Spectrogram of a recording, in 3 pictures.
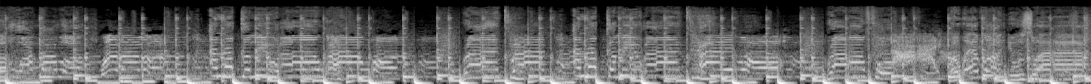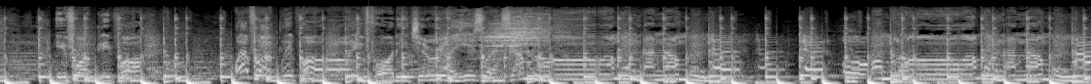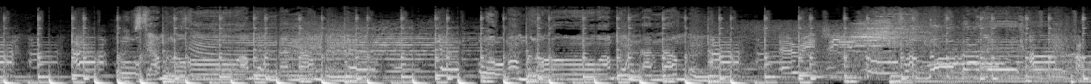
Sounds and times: Soundtrack music: 0.0s - 32.7s.

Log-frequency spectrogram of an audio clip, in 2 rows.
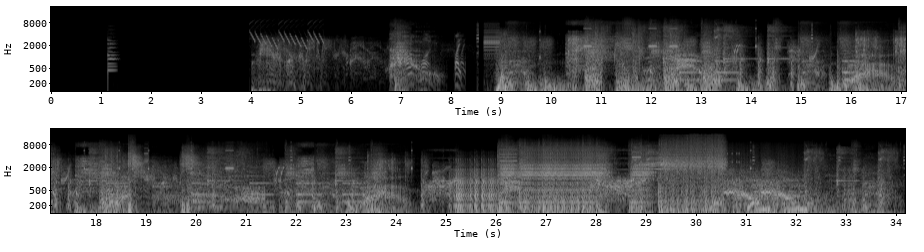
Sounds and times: Speech: 6.8s - 8.3s, 24.6s - 25.2s.

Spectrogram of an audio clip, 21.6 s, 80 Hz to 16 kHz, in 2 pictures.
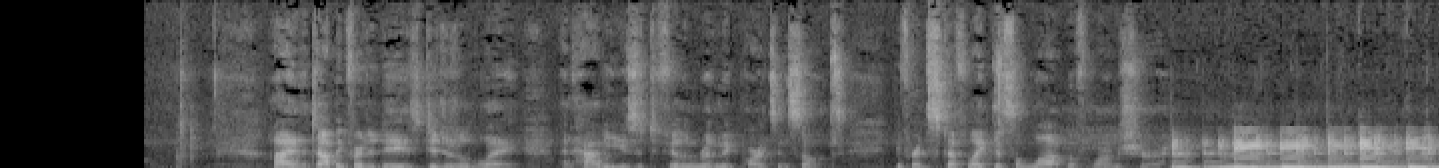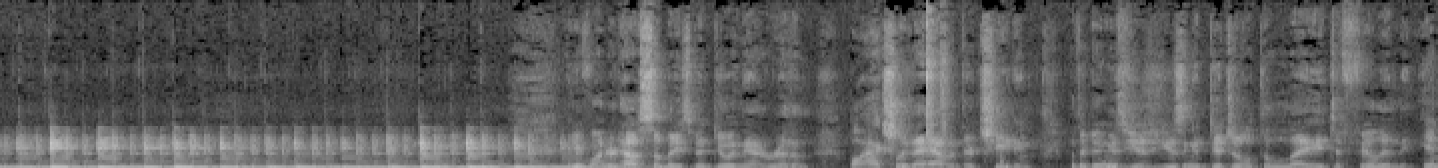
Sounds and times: Speech: 2.0s - 8.8s, 15.1s - 21.5s
Guitar: 8.8s - 15.9s.

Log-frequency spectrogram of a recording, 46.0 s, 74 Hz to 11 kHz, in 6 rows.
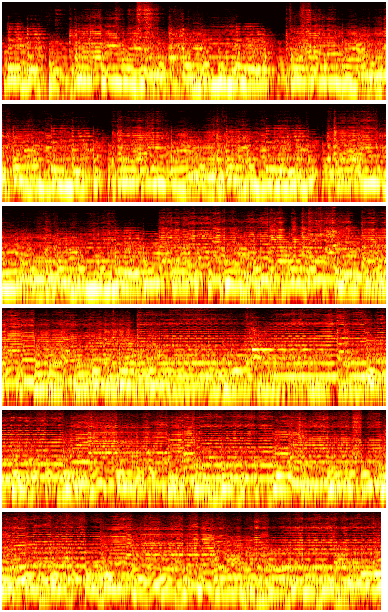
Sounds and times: Cello: 0.0s - 45.9s.

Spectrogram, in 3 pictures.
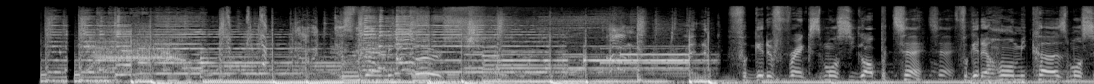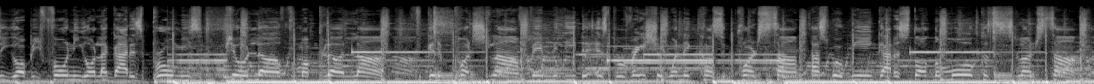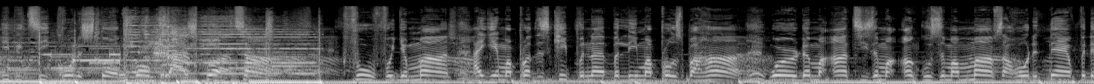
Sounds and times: Hip hop music: 0.4s - 32.8s.

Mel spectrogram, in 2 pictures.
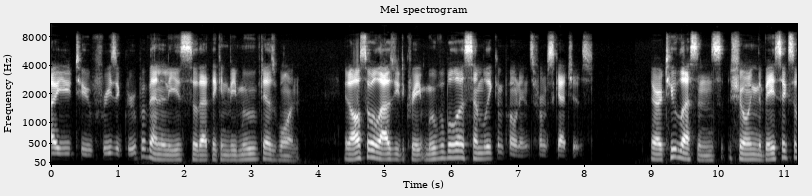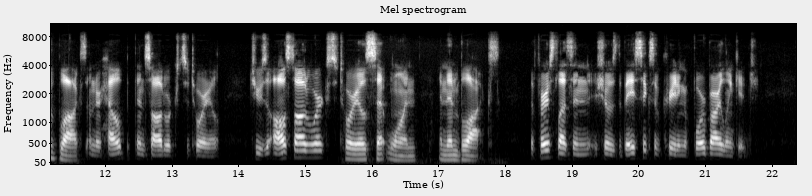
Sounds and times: Speech: 0.0s - 3.8s, 4.4s - 8.2s, 9.0s - 21.8s.

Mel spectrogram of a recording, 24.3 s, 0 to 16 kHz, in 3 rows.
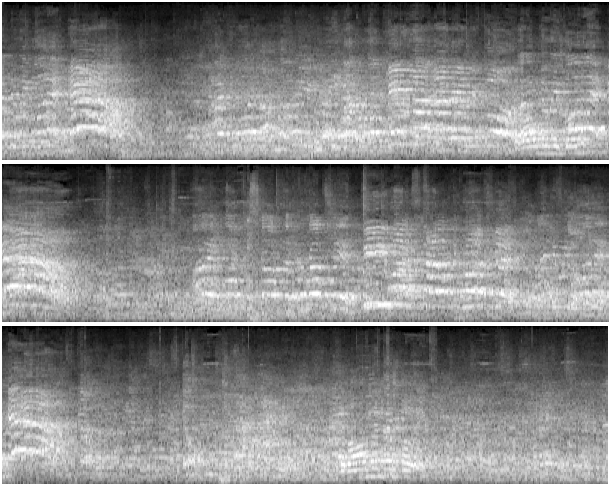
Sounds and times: Speech: 0.0s - 1.8s, 10.6s - 22.0s.

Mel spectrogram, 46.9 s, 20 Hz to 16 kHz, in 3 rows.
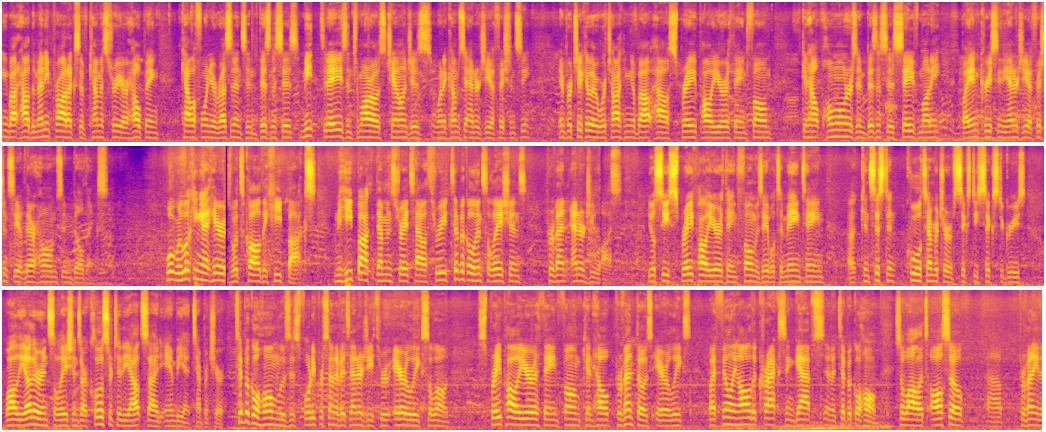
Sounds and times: Speech: 0.0s - 17.4s, 18.1s - 46.8s.

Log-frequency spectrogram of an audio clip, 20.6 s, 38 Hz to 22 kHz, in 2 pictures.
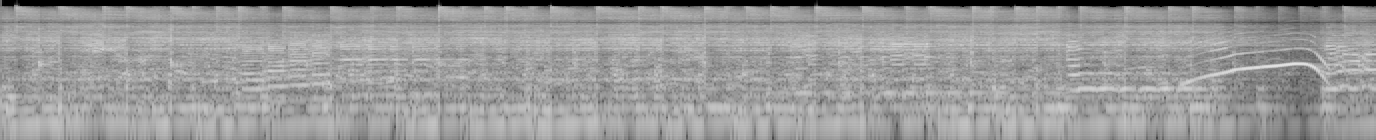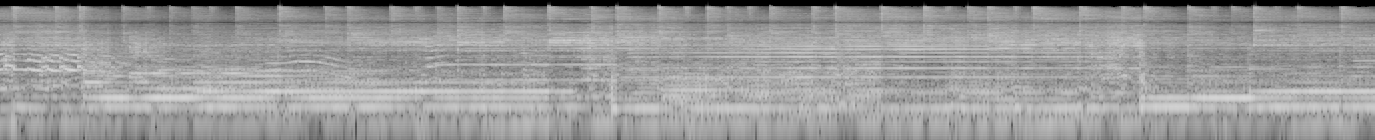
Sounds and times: Music: 0.0s - 20.6s.

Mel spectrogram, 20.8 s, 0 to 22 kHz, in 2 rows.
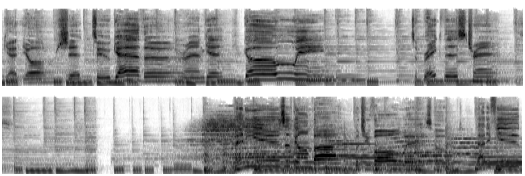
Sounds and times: Tender music: 13.2s - 20.8s.

